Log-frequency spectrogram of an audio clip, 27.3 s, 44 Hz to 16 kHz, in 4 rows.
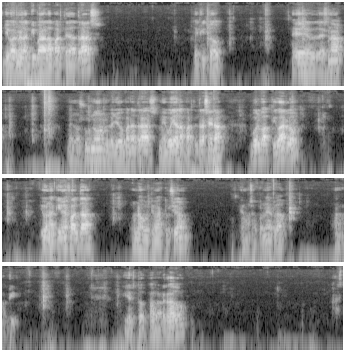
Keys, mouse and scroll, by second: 4.0 shift+Tab, 5.2 shift+d, 7.8 Return, 9.8 click, 10.2 alt+q, 12.5 shift+Tab, 13.0-14.5 shift+middle drag, 14.5 right click, 14.8-15.2 ctrl+right drag, 15.2-18.5 ctrl+shift+middle drag, 16.5 e, 18.5 click, 18.8 right click, 19.2-21.1 ctrl+middle drag, 19.7 g, 20.9 click, 21.2-22.3 ctrl+middle drag, 22.3 right click, 22.7 shift+right click, 23.1 g, 24.5 click, 24.8 right click, 25.0 g, 25.9 click, 26.1 g, 26.7 click.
